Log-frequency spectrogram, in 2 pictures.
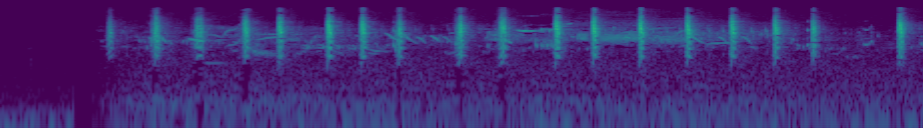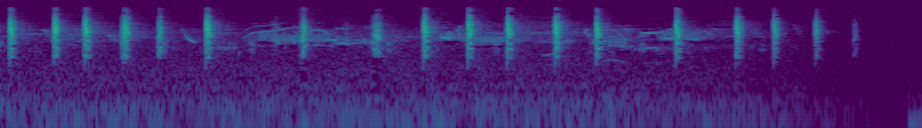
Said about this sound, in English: Their call is a sharp, somewhat buzzy, nasal chit.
